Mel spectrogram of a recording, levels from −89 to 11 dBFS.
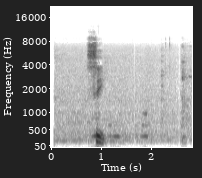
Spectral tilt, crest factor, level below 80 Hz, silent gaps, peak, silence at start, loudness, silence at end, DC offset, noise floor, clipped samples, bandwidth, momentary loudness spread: -3.5 dB/octave; 22 dB; -64 dBFS; none; -2 dBFS; 0.7 s; -16 LUFS; 0.15 s; under 0.1%; -45 dBFS; under 0.1%; 9.6 kHz; 25 LU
